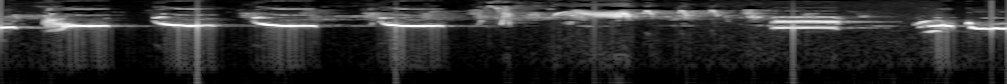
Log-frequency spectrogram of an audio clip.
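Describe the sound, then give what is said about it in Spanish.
A blackbird sings a series of short, fluty whistled phrases, repeating a similar note pattern about once a second before a longer warbling run, clear with no other sounds. “Es un pájaro con un canto tan bonito que merece otro nombre.”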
